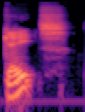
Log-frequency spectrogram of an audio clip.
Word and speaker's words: Gaetz: And it all kind of started around the time that Matt Gaetz, am I pronouncing that right, Dave? – Yeah. – Do you know? – Yeah, yeah, you are. – Matt Gaetz,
